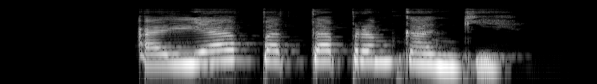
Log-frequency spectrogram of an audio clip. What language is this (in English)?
Yanahuanca Pasco Quechua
